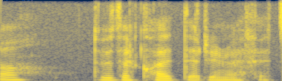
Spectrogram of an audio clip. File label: "cledr", Welsh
